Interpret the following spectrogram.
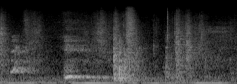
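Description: Short wordless voice sounds in a narrow stone tunnel, mixed with rustling and handling noise as people move through.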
